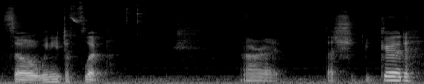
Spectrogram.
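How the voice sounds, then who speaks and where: A man's voice: fairly low pitch, big pitch swings, slow, a little mellow. A man giving casual gameplay commentary, thinking aloud as he plays. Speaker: gaming video host.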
